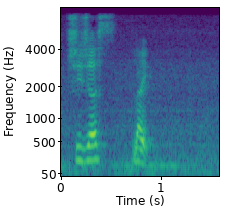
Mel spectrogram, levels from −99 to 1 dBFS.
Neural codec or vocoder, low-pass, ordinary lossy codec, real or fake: none; 7.2 kHz; MP3, 64 kbps; real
